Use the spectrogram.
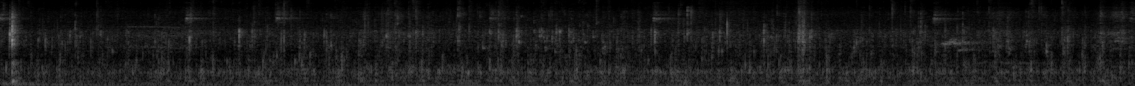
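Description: Lentils and jackfruit seeds simmer in a pot, a steady low bubbling that stays even and continuous throughout, moderately quiet, with no voices.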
